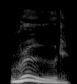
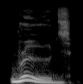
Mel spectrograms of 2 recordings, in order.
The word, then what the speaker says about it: rwd: The late Egyptian word rwd pronounced like rude or ruds meant shore.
